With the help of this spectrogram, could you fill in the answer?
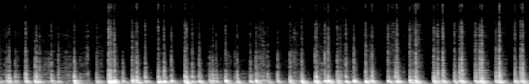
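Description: Fingertips and long nails tap and scratch across the surface of a printed cardboard box of hanging folders. A quick, steady series of dull, hollow taps rings mostly in the low-mid range, with faint scratchy rustle between them. Each tap dies away almost at once.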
